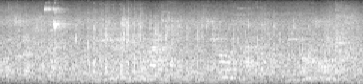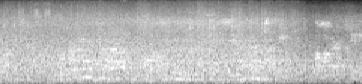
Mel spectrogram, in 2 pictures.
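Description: A Japanese passenger train carries riders on a trip of about two hours, its steady rolling rumble and rushing noise continuing underneath voices talking inside the carriage.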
